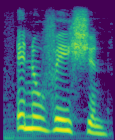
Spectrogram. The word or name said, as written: innovation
